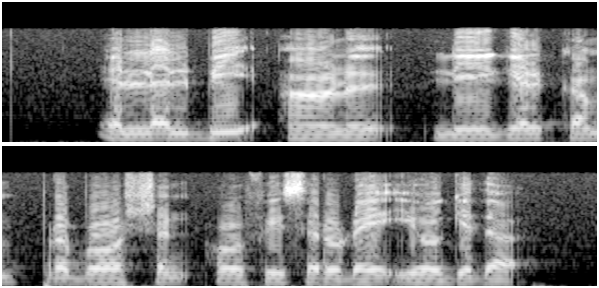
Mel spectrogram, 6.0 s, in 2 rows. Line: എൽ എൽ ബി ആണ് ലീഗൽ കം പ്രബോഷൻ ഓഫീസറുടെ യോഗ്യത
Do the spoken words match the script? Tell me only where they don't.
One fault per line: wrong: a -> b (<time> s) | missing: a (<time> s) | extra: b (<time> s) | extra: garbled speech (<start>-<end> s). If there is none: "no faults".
no faults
